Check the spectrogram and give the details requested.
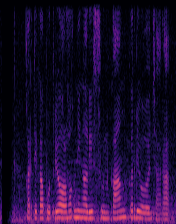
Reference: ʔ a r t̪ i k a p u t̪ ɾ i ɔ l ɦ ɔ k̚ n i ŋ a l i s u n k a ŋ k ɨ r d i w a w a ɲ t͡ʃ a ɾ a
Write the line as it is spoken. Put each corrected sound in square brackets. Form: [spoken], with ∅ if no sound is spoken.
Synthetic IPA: [k] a r t̪ i k a p u t̪ ɾ i ɔ l ɦ ɔ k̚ n i ŋ a l i s u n k a ŋ k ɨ r d i w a w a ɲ t͡ʃ a ɾ a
